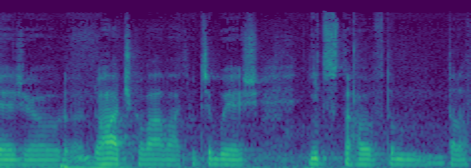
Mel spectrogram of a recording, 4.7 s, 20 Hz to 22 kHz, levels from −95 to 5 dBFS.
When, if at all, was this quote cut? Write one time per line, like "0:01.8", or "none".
0:01.9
